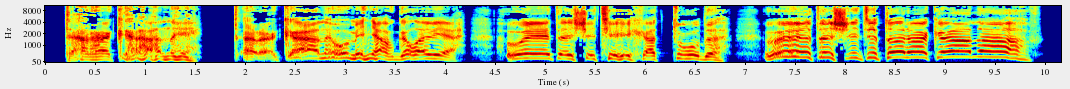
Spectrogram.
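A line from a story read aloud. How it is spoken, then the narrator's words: Hoarse wheeze. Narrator (Russian): прохрипел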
